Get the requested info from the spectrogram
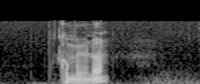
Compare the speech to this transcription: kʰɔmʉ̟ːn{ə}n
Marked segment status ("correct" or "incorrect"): correct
